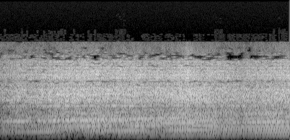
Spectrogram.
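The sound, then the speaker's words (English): A loud truck engine roars and revs steadily, holding a strong rumbling drone throughout as the truck accelerates hard to squeeze past a blockage on the road shoulder, with no voices over it. “Well, we'll have to try and get past it. Yeah, it looks like you might squeeze by on the shoulder.”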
